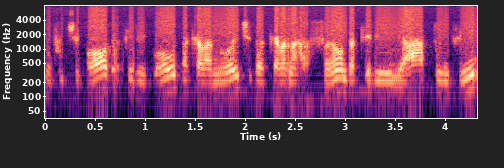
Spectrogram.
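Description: A man speaks at a moderate pace. The sound is dry and close with no echo. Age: 50. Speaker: sports journalist. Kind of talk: radio interview.

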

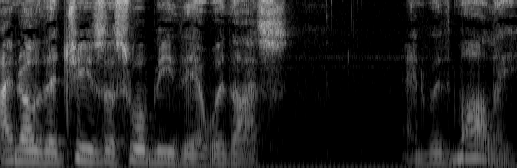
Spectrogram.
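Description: Speaking at a moderate pace, a man uses a gentle tone, with audible room echo. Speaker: devotional speaker. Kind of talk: devotional talk.

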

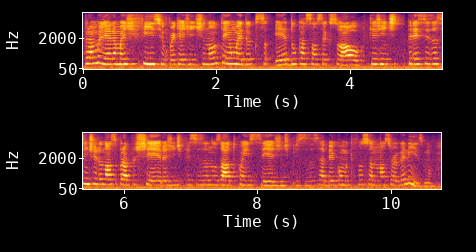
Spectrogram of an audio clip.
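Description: Noticeable background noise and audible room echo fill the recording. Within it, a woman speaks fairly quickly. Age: 20s. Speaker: guest, friend of the hosts. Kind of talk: casual chat.

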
